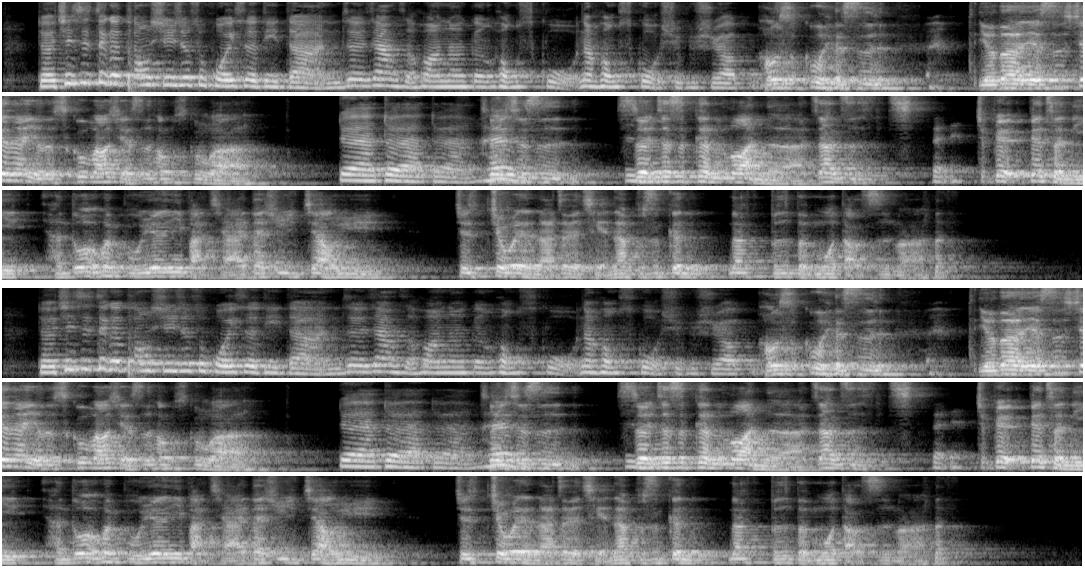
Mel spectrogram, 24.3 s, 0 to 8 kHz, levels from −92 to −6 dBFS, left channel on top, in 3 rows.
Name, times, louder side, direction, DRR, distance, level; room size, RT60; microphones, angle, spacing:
voice 1, 0.3-6.0 6.9-7.0 10.6-12.0 12.8-13.1 15.1-15.3, left 1 dB, 35° left, 8 dB, 0.8 m, -22 dB
voice 2, 5.7-6.8 7.3-10.0 11.8-12.3 12.7-14.9 15.4-19.1 19.6-23.3, equal, 5° left, 7 dB, 1.1 m, -20 dB
20.0 x 11.5 x 3.8 m, 1.0 s
head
